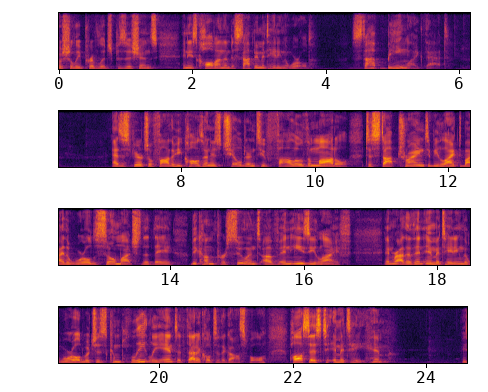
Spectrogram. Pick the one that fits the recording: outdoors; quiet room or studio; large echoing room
large echoing room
